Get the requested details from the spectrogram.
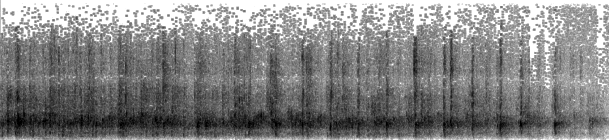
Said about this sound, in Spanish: Si le va a aplaudir, apláudele fuerte, hermanos, a Cristo.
